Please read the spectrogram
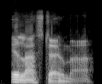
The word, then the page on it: elastomer: British English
